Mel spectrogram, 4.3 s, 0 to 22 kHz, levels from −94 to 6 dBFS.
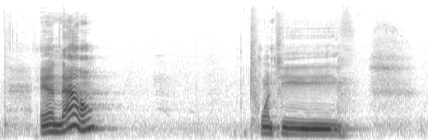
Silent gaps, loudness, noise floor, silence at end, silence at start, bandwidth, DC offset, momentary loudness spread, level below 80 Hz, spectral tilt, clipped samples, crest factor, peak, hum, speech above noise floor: none; -26 LUFS; -68 dBFS; 0.85 s; 0.4 s; 13.5 kHz; under 0.1%; 14 LU; -80 dBFS; -6 dB/octave; under 0.1%; 18 dB; -10 dBFS; none; 44 dB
